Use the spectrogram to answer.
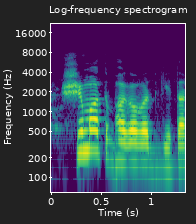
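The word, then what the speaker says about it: শ্রীমদ্ভগবদ্গীতা: এটা হলো শ্রীমদ ভাগবত গীতা শব্দের শুদ্ধ উচ্চারণ।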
